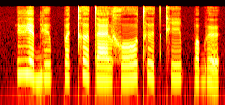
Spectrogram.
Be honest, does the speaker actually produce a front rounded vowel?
yes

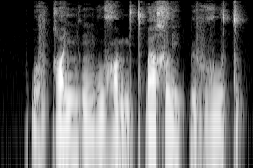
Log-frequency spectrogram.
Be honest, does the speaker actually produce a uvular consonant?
yes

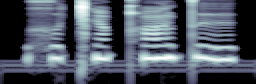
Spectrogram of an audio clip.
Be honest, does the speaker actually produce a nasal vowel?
yes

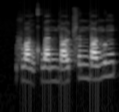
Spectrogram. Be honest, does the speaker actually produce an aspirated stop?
yes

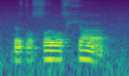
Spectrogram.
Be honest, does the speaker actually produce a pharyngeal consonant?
no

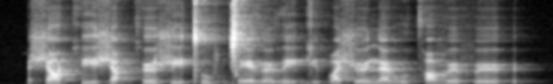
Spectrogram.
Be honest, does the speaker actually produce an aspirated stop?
yes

